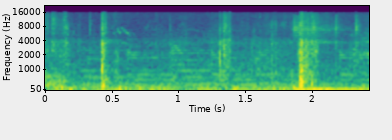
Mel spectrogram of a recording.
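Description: Background music over a few sharp clacks of a stunt scooter on asphalt, the loudest just before the end as the rider pops into a trick.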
